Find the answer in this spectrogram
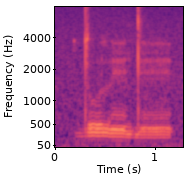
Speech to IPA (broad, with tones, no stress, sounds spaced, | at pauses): d o˧ l ɛ̃˧ d ɛ̃˧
